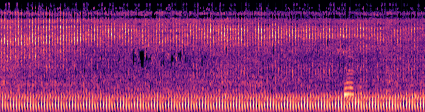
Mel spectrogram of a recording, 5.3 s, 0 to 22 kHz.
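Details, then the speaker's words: 7.5 hp gasoline engine driving a 6-inch two-inlet water pump on a 6 m shaft: loud, steady drone with an even, rapid exhaust beat from a loud free-flowing exhaust pipe that is not cracked; no rattle or misfire, normal running. "ตัวนี้เครื่องเรือท่อซิ่งเสียงดังแต่ท่อไม่ได้แตกนะครับ"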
